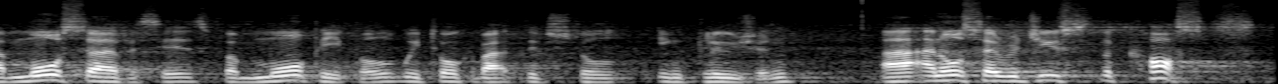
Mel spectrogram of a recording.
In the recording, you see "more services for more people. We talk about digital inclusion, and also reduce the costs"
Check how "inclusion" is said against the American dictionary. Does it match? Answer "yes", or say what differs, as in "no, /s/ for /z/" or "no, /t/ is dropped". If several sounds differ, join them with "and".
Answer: yes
